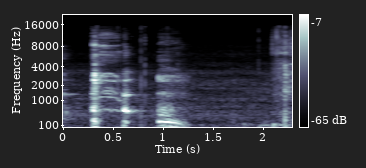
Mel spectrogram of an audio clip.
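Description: A few close, dry coughs: two short sharp bursts in quick succession followed by a longer, throatier cough, then quiet room tone with no talking.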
